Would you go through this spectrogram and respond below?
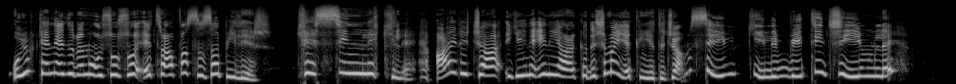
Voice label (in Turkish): cocuk ornek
